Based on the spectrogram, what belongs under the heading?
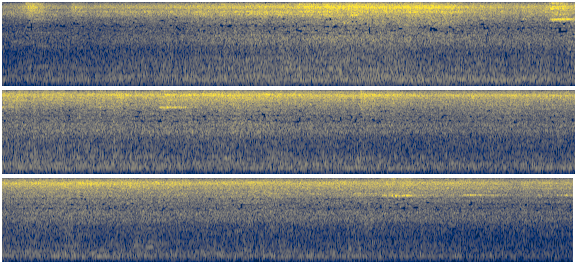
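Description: Diesel-hauled passenger train pulling into the station. The locomotive and then the carriages roll past with a steady rumble of wheels on the rails, loudest a few seconds in, while a high squeal runs over it as the train slows to a stop.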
